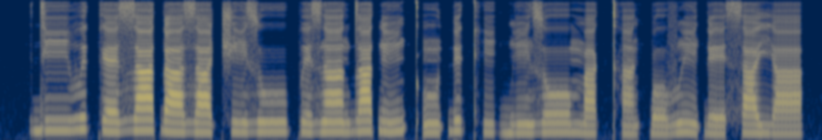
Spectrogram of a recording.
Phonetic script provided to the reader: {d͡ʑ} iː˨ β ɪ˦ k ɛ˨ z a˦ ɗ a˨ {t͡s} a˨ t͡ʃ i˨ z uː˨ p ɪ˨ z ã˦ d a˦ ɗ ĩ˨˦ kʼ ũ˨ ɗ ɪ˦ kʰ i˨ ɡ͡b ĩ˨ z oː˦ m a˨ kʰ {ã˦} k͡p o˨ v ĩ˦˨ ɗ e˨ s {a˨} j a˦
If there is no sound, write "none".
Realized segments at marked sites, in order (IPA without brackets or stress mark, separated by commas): d, z, ã˨, a˦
